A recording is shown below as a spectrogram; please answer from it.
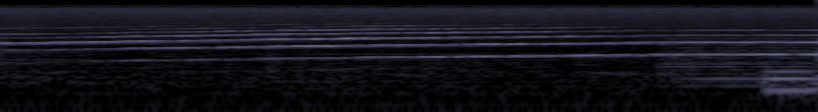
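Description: Solo clarinet holding one long note that slowly bends upward in pitch. The band's bass and other instruments come in near the end.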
